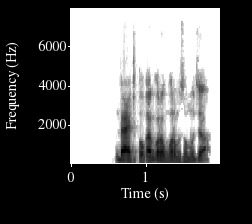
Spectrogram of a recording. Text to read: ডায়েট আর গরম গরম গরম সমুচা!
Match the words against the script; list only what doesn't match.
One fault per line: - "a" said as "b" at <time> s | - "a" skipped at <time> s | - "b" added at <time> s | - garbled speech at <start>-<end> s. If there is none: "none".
- "কোক" added at 0.9 s
- "গরম" skipped at 1.4 s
